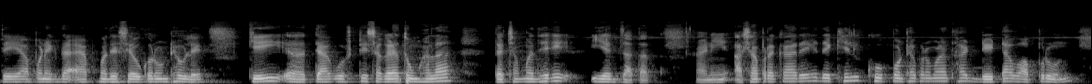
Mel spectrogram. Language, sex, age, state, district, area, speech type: Marathi, male, 30-45, Maharashtra, Pune, urban, spontaneous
